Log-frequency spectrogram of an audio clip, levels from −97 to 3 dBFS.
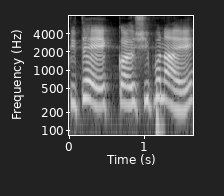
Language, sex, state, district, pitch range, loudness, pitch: Marathi, female, Maharashtra, Solapur, 270-320 Hz, -13 LUFS, 285 Hz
